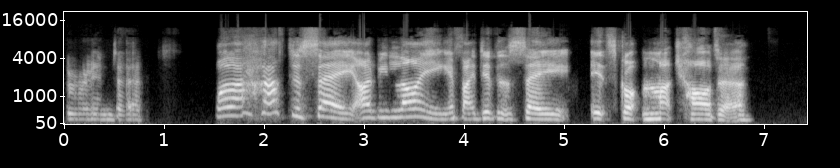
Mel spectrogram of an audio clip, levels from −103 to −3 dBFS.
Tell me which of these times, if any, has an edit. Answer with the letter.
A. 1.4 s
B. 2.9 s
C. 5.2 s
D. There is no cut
A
